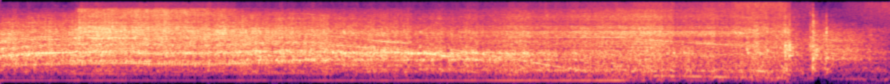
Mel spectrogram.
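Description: A miter saw whines loudly and steadily while cutting molding for a Greek Revival Victorian window head, then spins down near the end.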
